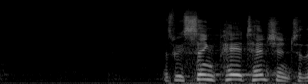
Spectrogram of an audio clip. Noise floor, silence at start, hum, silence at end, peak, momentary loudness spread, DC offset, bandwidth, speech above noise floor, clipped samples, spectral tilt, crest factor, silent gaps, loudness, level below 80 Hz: -66 dBFS; 1.65 s; 60 Hz at -65 dBFS; 0 s; -18 dBFS; 11 LU; under 0.1%; 16.5 kHz; 33 dB; under 0.1%; -3 dB/octave; 18 dB; none; -33 LUFS; -62 dBFS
